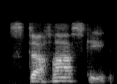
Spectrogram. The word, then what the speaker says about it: Stachofsky: Staski. It's very interesting. I was not going to try to pronounce that.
